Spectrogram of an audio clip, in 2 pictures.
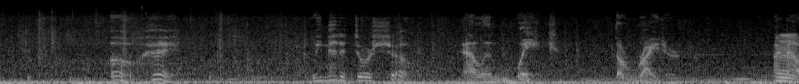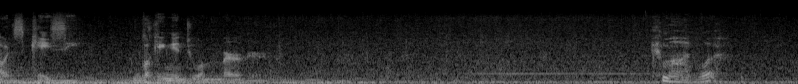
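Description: A man speaks calmly and quietly, close by.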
